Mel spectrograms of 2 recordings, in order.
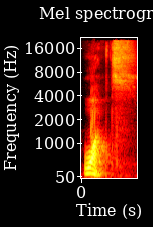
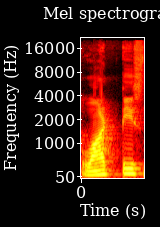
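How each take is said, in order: First: It is said as one contracted word. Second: It is said as two separate full words. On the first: "short വാട്ട്സ്" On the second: "വാട്ട് ഈസ് എന്നുള്ളതിന്"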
